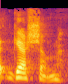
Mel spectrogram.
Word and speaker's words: Geshem: So the enemies, you're wondering how to pronounce those names, right? Sanballat, Tobiah, Geshem. Those are how to pronounce the three names.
